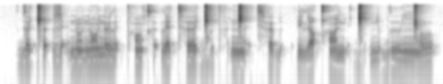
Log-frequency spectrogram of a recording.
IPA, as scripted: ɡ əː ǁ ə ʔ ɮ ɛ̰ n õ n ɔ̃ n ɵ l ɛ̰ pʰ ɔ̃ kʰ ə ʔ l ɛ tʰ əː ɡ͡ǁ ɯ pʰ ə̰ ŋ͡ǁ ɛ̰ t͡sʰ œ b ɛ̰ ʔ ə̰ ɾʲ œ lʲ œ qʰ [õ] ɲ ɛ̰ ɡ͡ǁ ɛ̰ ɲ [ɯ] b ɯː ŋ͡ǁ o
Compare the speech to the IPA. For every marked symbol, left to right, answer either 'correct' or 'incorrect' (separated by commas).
correct, incorrect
